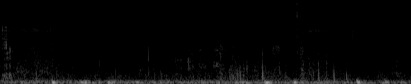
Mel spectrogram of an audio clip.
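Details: Two wolfdog puppies (not pure wolves), Silas the bigger and smaller Bear on top, growl and snarl low and rumbling with short grunts and snaps while play fighting and jaw sparring, normal play that burns off energy and hones coordination.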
